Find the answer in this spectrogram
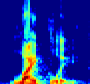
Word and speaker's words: likely: is likely to take place, likely. 자, 이 발음 많은 분들이 잘 못하시는데요. likely, 크 소리가 안 나고 likely, 끄 소리, 쌍기역 소리가 약하게 납니다.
